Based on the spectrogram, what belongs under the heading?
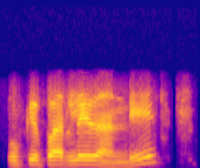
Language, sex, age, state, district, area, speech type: Telugu, female, 18-30, Telangana, Hyderabad, rural, conversation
